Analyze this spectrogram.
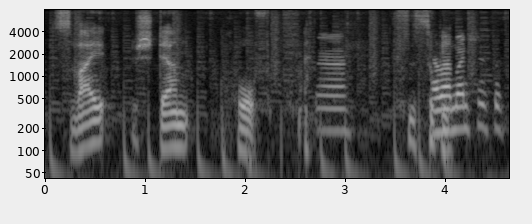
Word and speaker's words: Zweisternhof: Nee, ich hab nochmal nachgeguckt, die heißt Zweisternhof. Haben die ganze Zeit falsch ausgesprochen.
